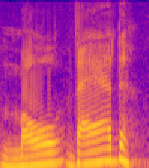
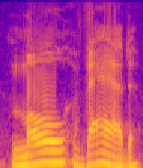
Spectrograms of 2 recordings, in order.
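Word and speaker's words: Mullvad: paid version but there's also another one called Mo vad and I'm assuming I'm pronouncing that right and that is spelled m-u-l-l-v-a-d it's Mike uniform lima lima Victor Alpha Delta mole vad VPN both mobile and proton are based in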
